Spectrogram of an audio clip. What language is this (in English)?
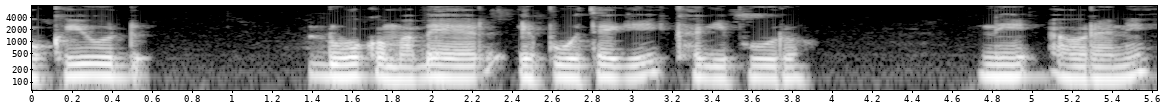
Luo (Kenya and Tanzania)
